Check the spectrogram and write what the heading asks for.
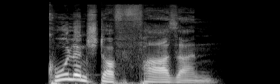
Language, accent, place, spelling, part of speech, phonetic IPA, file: German, Germany, Berlin, Kohlenstofffasern, noun, [ˈkoːlənʃtɔfˌfaːzɐn], De-Kohlenstofffasern.ogg
- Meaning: genitive singular of Kohlenstofffaser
